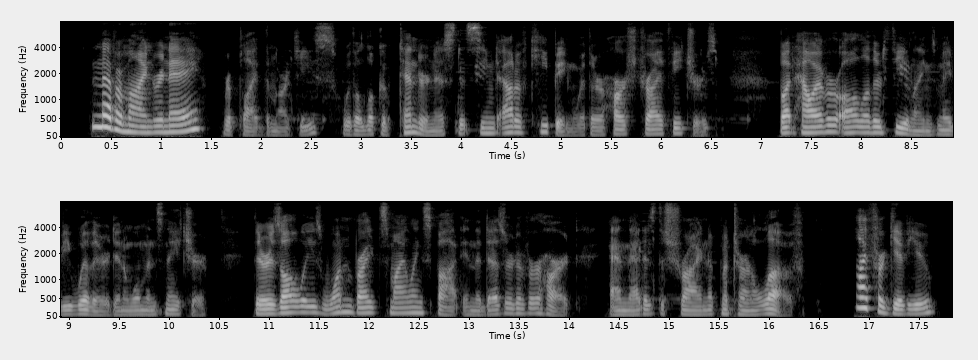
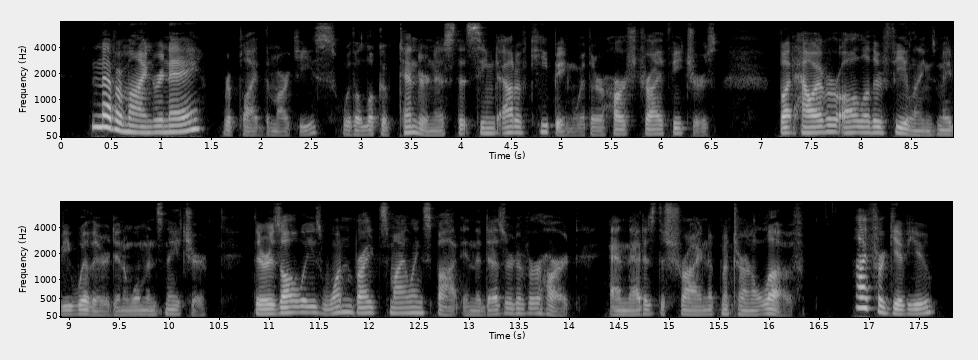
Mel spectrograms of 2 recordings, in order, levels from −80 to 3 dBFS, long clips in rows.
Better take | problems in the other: second | noise reduction (neural mask model DeepFilterNet 3)

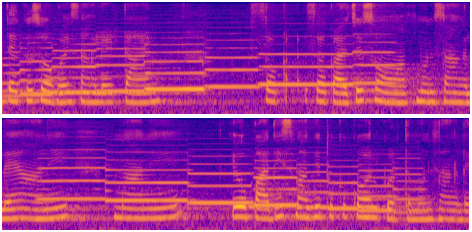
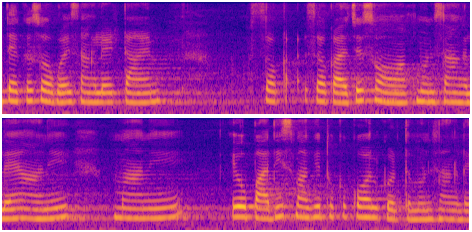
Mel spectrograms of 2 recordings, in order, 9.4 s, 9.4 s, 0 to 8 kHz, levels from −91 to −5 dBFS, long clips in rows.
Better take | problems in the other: second | background sound (Wind instrument, woodwind instrument); 1 dB below the speech

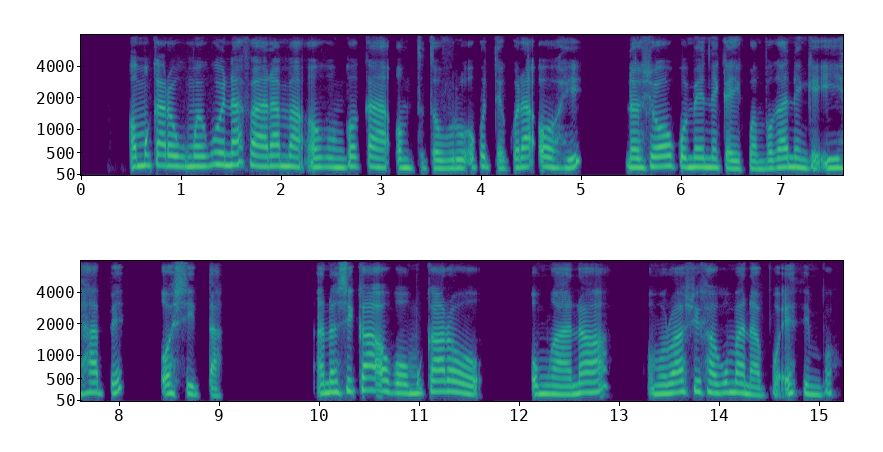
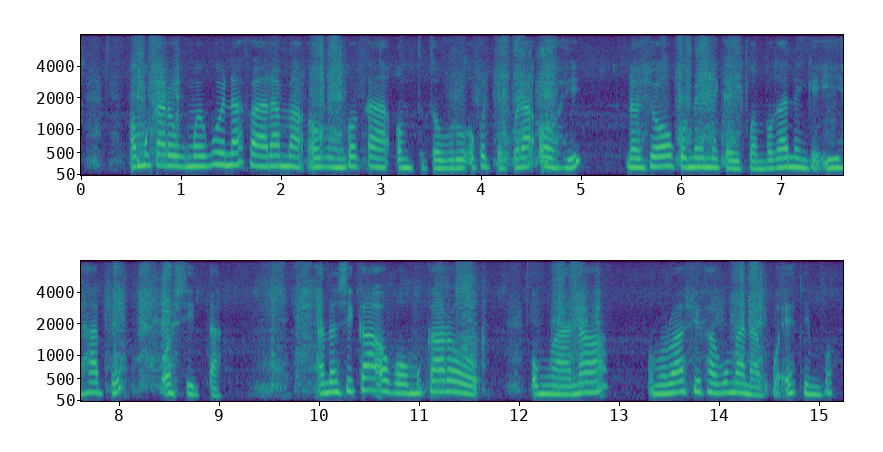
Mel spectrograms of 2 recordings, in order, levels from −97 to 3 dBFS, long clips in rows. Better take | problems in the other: first | background sound (Frying (food)); 13 dB below the speech

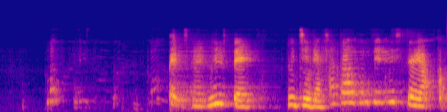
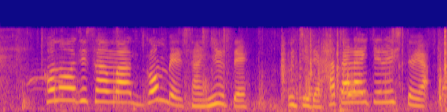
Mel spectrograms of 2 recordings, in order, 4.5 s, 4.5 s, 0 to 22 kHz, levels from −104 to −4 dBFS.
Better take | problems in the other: second | noise reduction (neural mask model DeepFilterNet 3)

